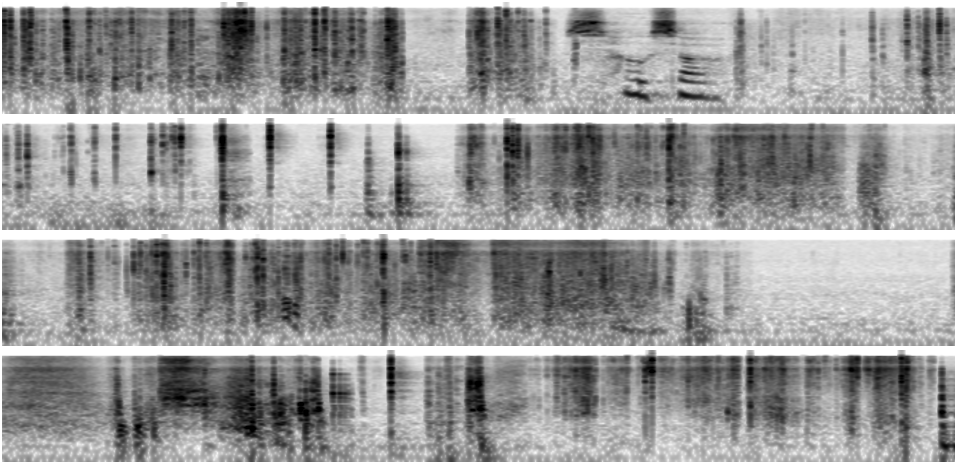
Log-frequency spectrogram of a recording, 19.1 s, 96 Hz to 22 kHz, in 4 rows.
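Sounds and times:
packaging crinkling and rustling: 0.0s - 2.9s, 3.6s - 6.0s, 7.0s - 13.3s, 14.9s - 19.0s.

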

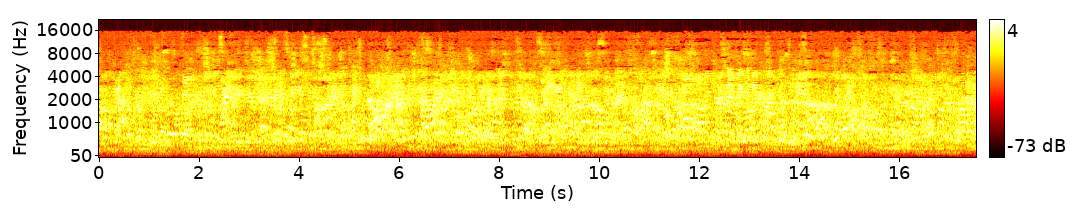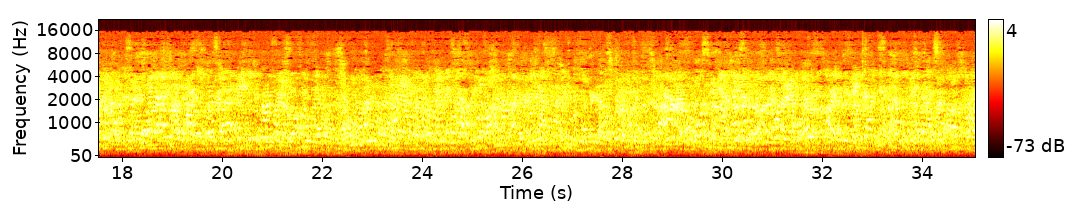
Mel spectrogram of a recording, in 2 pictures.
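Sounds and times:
babble of many voices: 0.0s - 35.0s.

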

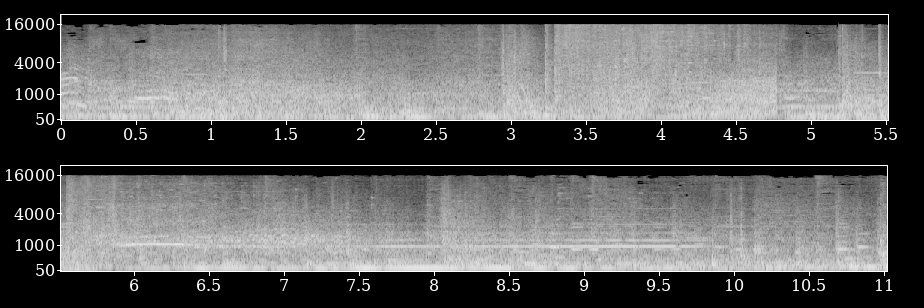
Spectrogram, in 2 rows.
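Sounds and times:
glass shattering: 3.0s - 4.6s.

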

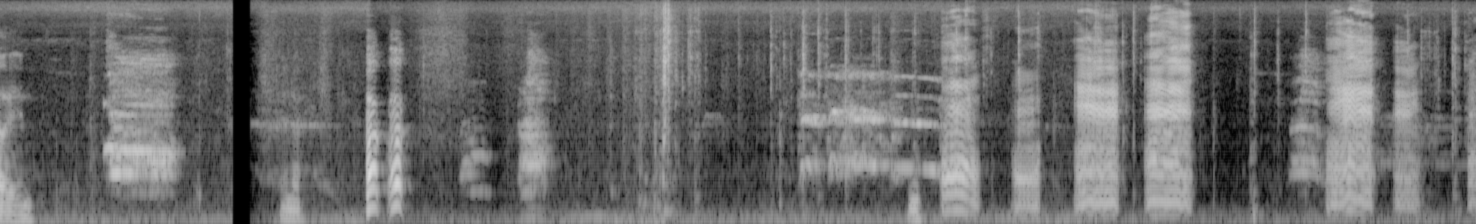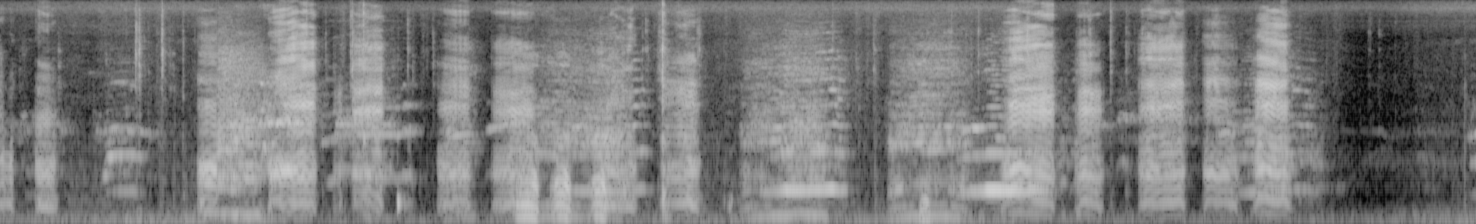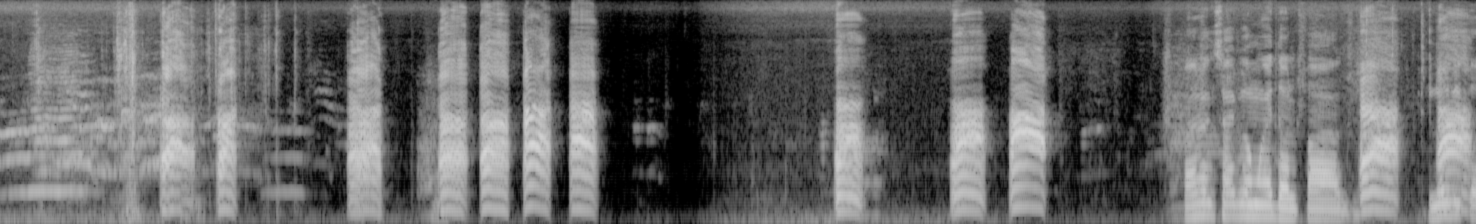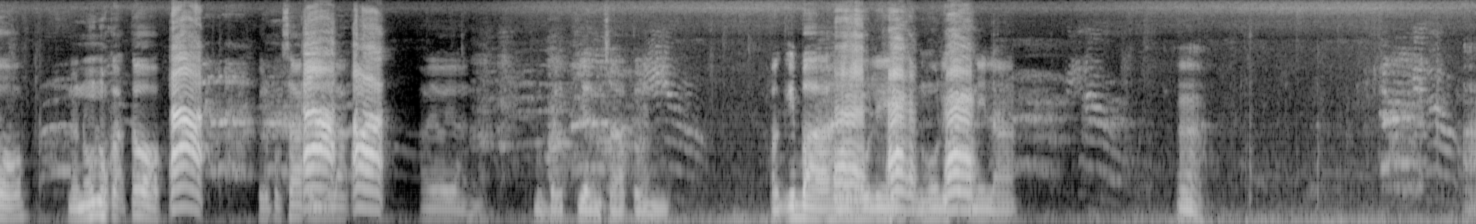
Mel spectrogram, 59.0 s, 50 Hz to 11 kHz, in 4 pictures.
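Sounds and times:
crows cawing: 9.0s - 12.0s, 12.9s - 28.0s, 29.5s - 35.6s, 39.0s - 40.1s, 43.1s - 45.2s, 46.0s - 48.2s.

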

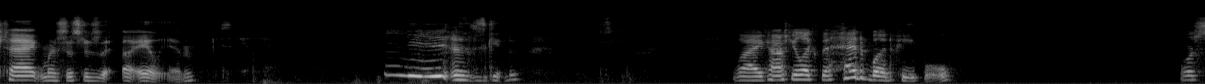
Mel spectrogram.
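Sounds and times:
person speaking: 3.8s - 5.3s.

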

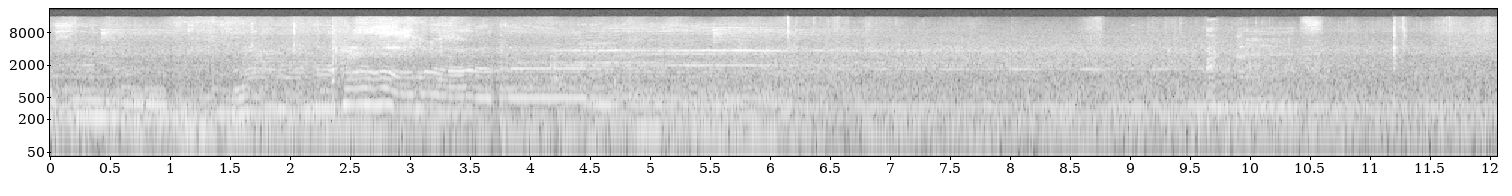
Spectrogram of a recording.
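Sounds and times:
car road and engine rumble: 0.0s - 12.0s
steady hum: 0.0s - 12.0s.

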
